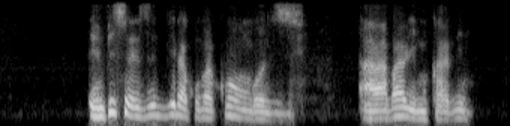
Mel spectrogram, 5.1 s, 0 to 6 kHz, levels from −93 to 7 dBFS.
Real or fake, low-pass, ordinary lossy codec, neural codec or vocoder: fake; 5.4 kHz; Opus, 64 kbps; codec, 24 kHz, 3 kbps, HILCodec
